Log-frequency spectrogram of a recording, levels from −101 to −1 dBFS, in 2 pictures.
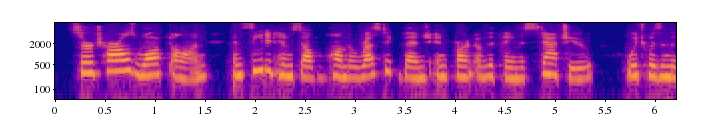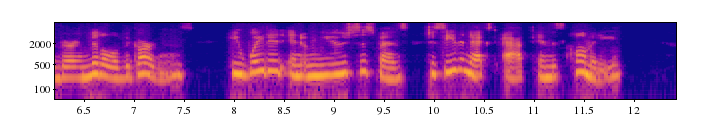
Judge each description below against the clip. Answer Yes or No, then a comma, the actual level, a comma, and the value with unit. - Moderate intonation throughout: Yes, average, 4.0 semitones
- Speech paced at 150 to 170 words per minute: No, average, 190 wpm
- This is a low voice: No, high, 245 Hz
